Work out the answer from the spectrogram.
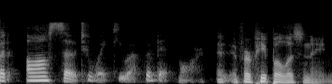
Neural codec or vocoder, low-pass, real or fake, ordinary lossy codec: codec, 16 kHz, 0.5 kbps, X-Codec, WavLM features, trained on Multilingual LibriSpeech; 7.2 kHz; fake; AAC, 48 kbps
